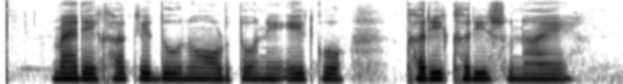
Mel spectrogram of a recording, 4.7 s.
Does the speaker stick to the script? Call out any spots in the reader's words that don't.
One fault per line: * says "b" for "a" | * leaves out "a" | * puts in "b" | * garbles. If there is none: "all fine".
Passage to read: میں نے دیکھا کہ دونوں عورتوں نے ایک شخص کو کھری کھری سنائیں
* leaves out "نے"
* leaves out "شخص"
